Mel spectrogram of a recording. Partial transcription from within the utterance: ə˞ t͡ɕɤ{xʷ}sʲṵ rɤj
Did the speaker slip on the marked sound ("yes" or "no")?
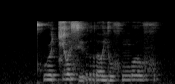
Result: yes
